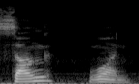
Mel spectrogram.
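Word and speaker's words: Sung-won: he made a freaking video about how to pronounce his name it's sung one chill yeah Pro ZD uh I do I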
